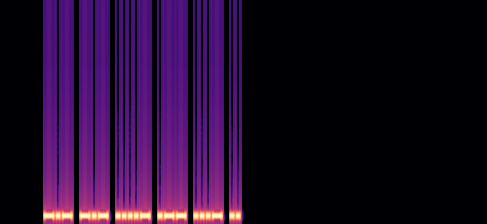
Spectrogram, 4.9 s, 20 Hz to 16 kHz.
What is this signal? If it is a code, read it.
Morse code, heard as a keyed tone, about 40 wpm, 700 Hz. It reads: KK4WVI
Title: USA Call Signs - 6 Characters - Repeated 3x - 40wpm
